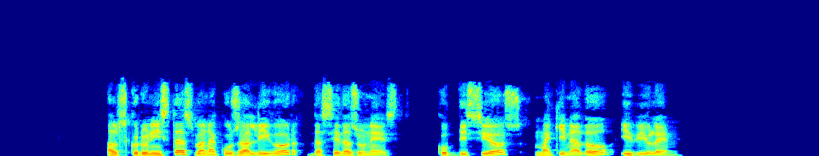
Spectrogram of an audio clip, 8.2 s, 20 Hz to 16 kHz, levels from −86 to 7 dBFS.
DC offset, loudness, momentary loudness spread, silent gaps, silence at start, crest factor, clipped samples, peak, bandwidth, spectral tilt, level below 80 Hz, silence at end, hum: under 0.1%; -17 LUFS; 7 LU; 4.10-4.37 s; 1.1 s; 18 dB; under 0.1%; -2 dBFS; 8.2 kHz; -4 dB/octave; -58 dBFS; 1.45 s; none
